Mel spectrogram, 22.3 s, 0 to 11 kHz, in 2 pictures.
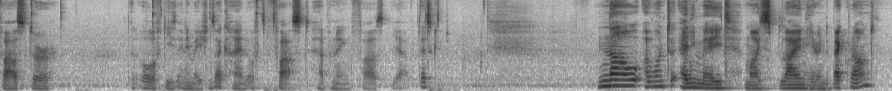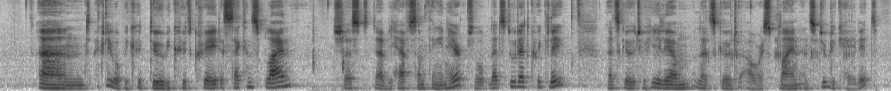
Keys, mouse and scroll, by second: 0.3-2.7 drag, 2.7-3.3 click, 3.4 space, 5.4 space, 12.4 click, 18.3 click, 20.0 scroll down 1.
